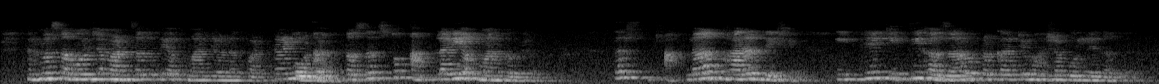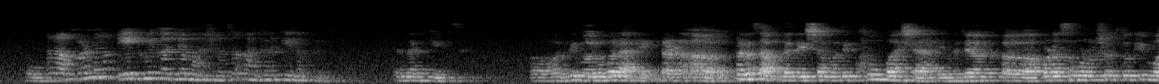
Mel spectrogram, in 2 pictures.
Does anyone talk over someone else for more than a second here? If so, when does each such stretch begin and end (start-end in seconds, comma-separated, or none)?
none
